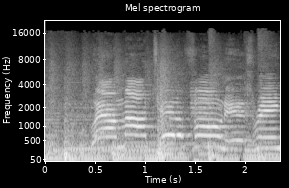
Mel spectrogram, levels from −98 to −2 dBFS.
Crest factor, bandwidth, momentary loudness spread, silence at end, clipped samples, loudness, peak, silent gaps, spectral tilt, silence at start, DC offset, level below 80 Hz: 12 dB; 17 kHz; 5 LU; 0 s; under 0.1%; -11 LUFS; 0 dBFS; none; -5.5 dB/octave; 0 s; under 0.1%; -22 dBFS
